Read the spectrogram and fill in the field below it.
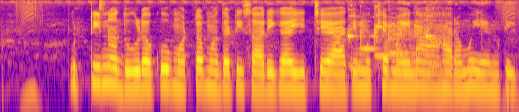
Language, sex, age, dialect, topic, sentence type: Telugu, female, 31-35, Central/Coastal, agriculture, question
